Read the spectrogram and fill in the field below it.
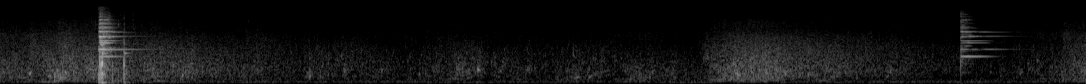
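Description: A bright game chime rings.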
